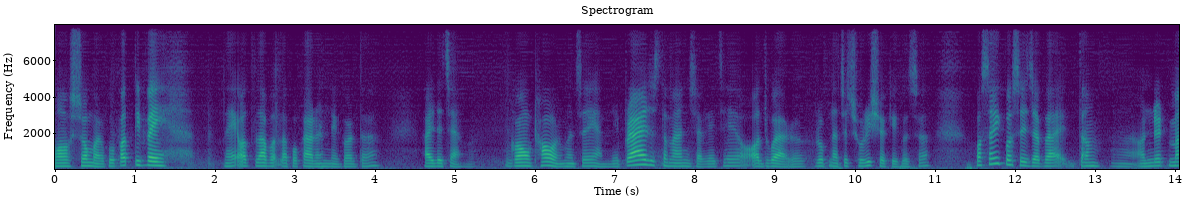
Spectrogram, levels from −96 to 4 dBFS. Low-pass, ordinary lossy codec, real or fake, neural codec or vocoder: none; none; fake; codec, 16 kHz, about 1 kbps, DyCAST, with the encoder's durations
